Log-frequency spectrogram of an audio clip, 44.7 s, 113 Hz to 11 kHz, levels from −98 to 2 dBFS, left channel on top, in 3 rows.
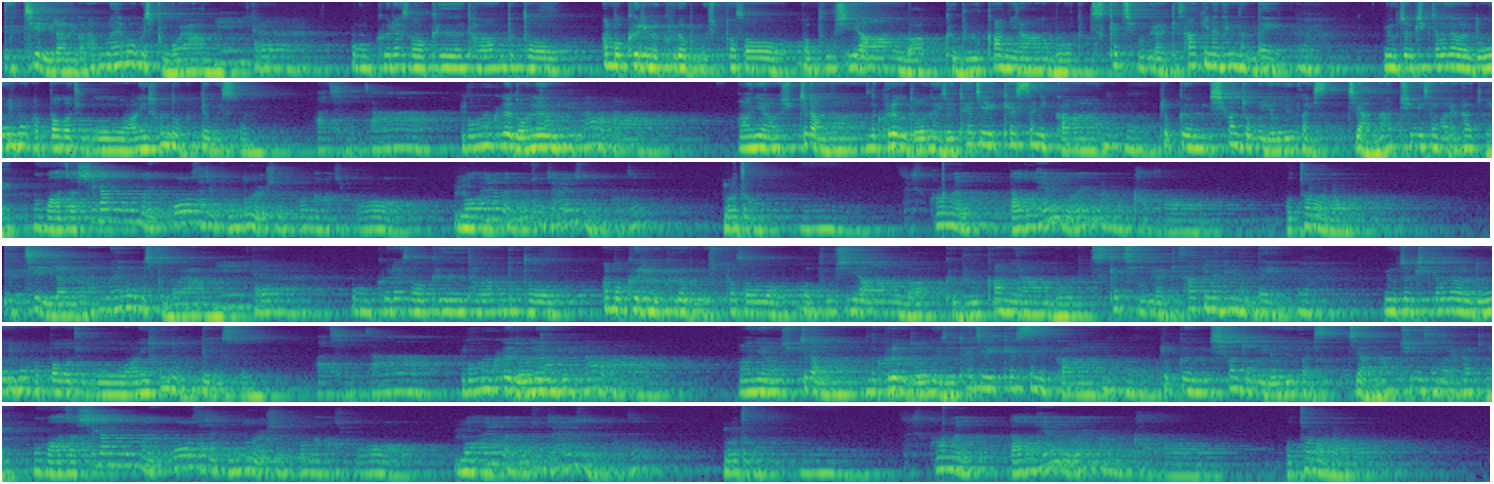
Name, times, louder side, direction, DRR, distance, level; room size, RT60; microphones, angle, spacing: voice 1, 0.0-2.3 3.5-5.6 6.0-12.8 13.8-17.5 19.9-20.5 22.2-26.0 26.5-28.1 28.4-29.9 34.3-34.7 37.0-37.5, left 3 dB, 45° left, 9 dB, 0.5 m, -24 dB
voice 2, 2.1-3.1 7.9-8.3 12.9-13.2 16.2-17.3 18.0-19.2 19.5-20.2 20.5-21.5 23.6-24.0 25.9-26.4 30.1-33.8 34.4-36.2 37.7-38.4 38.8-39.5 39.9-41.9 42.4-43.2, left 1 dB, 25° left, 2 dB, 1.1 m, -29 dB
12.5 x 6.0 x 6.8 m, 2.1 s
head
